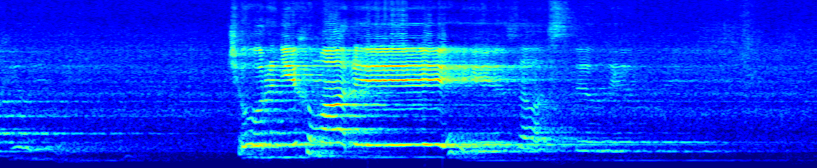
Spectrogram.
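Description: A woman sings a slow, drawn-out melody through a microphone in a large echoing hall.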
